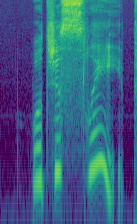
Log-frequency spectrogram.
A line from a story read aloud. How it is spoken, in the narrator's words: I pleaded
